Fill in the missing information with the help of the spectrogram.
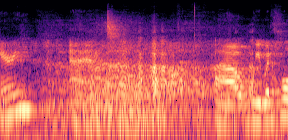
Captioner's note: audience laughter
